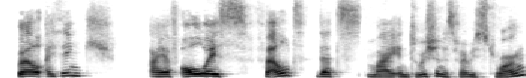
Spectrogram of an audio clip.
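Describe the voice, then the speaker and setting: At a fairly slow pace, a woman with a non-native accent speaks at a medium pitch with ordinary pitch variation. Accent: non-native English pronunciation. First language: not English. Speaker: guest friend. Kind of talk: casual chat. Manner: halting.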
